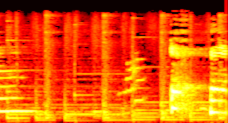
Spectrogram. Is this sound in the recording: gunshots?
no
